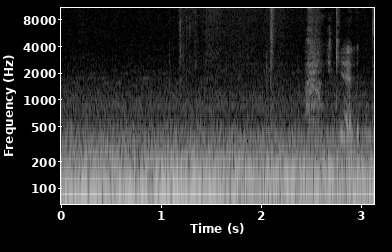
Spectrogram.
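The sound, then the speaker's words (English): A car pulls away, its low engine rumble steady throughout and easing slightly toward the end, with a few brief clatters and hisses over it. The speaker's mother is driving off to drop someone off at school. “Oh, my mom left.”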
